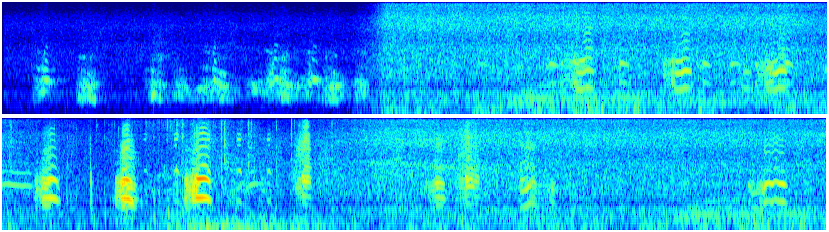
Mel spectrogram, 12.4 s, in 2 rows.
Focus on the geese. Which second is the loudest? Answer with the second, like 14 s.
8 s.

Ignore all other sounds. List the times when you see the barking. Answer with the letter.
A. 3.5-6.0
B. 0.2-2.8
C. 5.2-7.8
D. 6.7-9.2
B.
